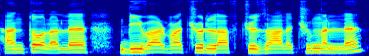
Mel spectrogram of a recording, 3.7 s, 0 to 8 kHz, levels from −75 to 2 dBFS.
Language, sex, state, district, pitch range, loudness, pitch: Wancho, male, Arunachal Pradesh, Longding, 140-150 Hz, -15 LUFS, 145 Hz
